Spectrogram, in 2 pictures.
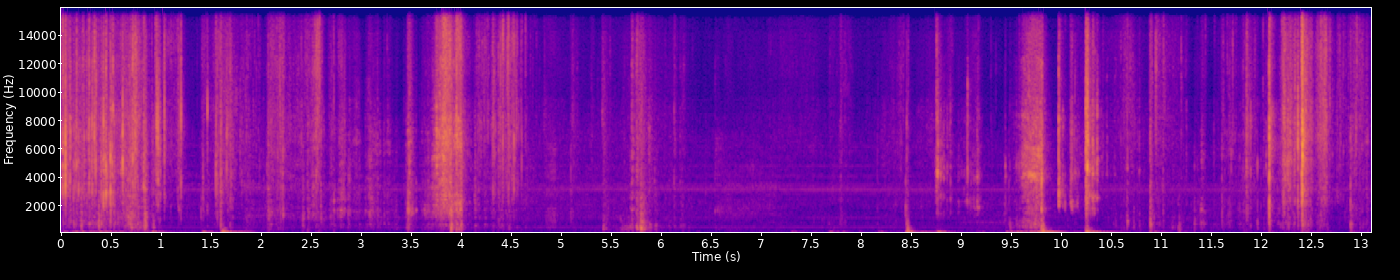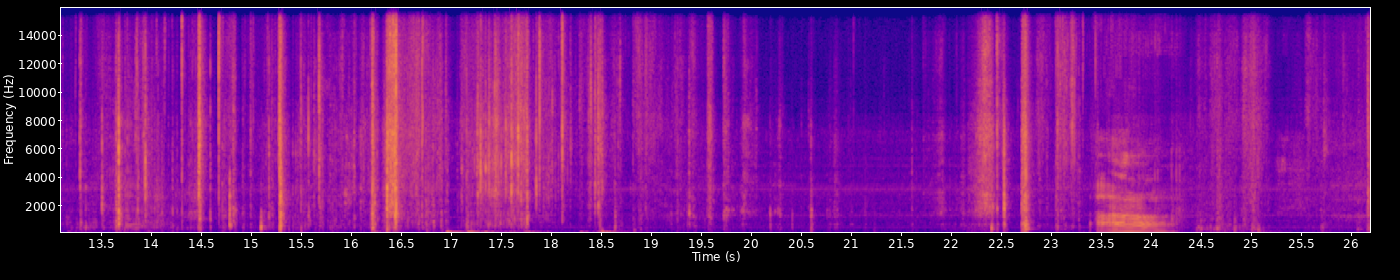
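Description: Foil trading-card packs being torn open and their wrappers crumpled: scattered tearing and crinkling rustles with a few dull knocks.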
